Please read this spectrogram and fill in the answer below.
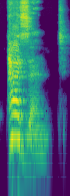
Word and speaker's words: peasant: the end is silent peasant peasant the letter s in the middle must be replaced with the z sound peasant privilege privilege pray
